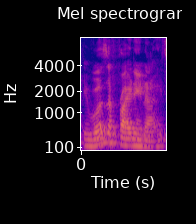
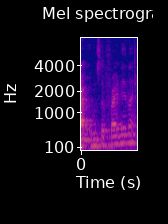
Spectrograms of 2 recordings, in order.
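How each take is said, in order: First: Louder, firm statement; emphatic confirmation. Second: Quick rising check; questioning. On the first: Preacher confirming the day to the congregation, emphatic. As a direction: land it as a confirmed fact, louder. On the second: Preacher checking his memory mid-story, questioning. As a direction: ask it as a question, NIGHT rising. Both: Real, not acted.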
